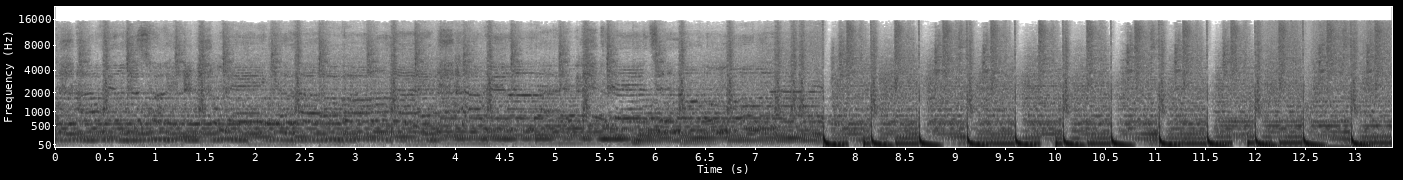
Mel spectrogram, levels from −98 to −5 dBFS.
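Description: From 12.02 s to the end at 13.37 s, harsh buzzy distortion takes over, with steps of roughly -25 dBFS, likely a stuck bit in the converter or data line.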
